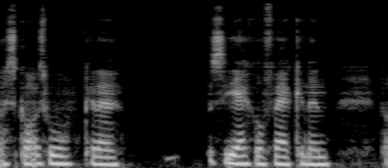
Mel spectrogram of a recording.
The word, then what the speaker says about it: Ecclefechan: I'm actually in the village of Ecclefechan, and that is how it's pronounced, because I think a lot of people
